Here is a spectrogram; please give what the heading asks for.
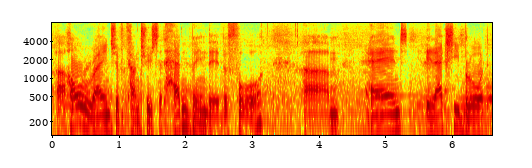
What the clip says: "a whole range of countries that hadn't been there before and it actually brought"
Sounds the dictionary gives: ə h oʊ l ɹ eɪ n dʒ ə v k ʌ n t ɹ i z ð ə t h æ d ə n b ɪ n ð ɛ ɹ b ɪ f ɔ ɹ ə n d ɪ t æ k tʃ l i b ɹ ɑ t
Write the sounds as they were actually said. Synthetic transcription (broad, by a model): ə h oʊ l ɹ eɪ n dʒ ə v k ʌ n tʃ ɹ i z ð ə t h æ d n b ɪ n ð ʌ ɹ b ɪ f ɔ ɹ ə n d ɪ t æ k tʃ l i b ɹ ɑ t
